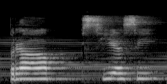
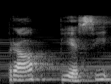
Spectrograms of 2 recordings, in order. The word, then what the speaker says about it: ప్రాప్స్యసి: మీద ఆఘాత హతోవా వా ప్రాప్స్యసి ప్రాప్స్సి ప్రాప్యసి అనకూడదు పా కి సవత్తు యవత్తు ప్రాప్స్సి హతోవా ప్రాప్స్యసి సి హ్రస్వము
